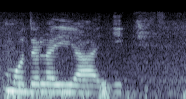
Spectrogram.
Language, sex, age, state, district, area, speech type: Telugu, female, 18-30, Andhra Pradesh, Nandyal, rural, spontaneous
